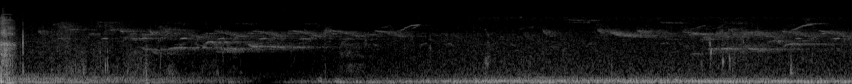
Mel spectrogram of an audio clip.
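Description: Small birds chirping repeatedly, short high falling calls, over a steady low outdoor rumble. A sharp click at the very start, and the sound briefly dips about a third of the way in.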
